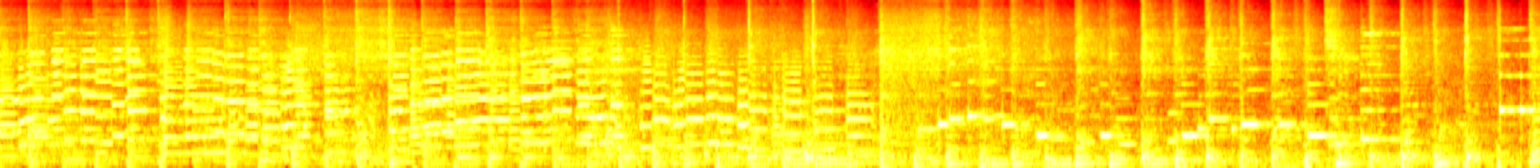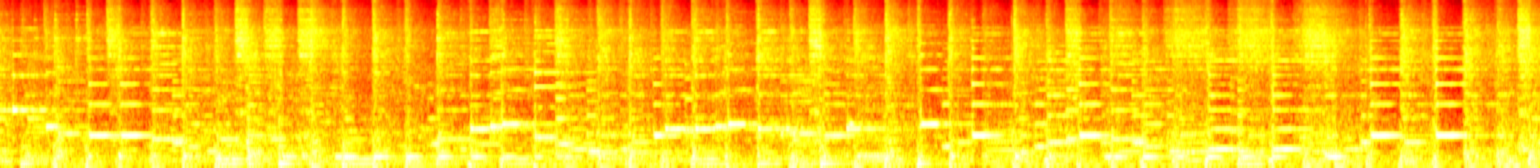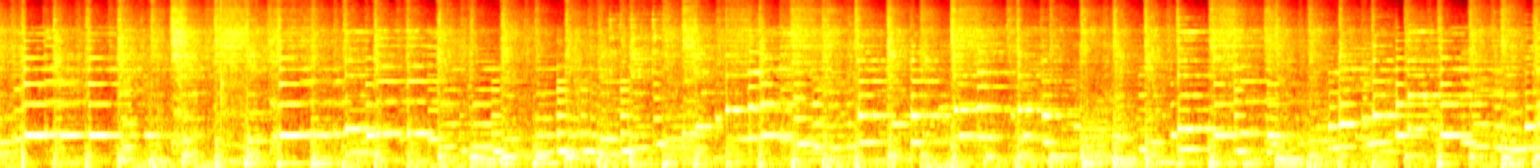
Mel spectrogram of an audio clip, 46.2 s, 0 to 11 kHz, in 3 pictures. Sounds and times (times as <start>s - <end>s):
Classical music: 0.0s - 46.2s.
